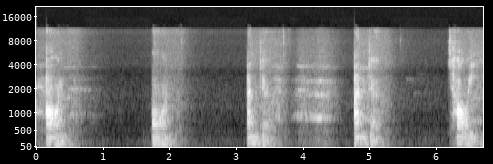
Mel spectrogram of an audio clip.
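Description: Male Vietnamese-accented English teacher for a kids' lesson, unhurried drill delivery, light background noise. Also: mid-range voice, fairly bright tone. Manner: reads each word twice for children to repeat. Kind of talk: recorded vocabulary lesson for children.

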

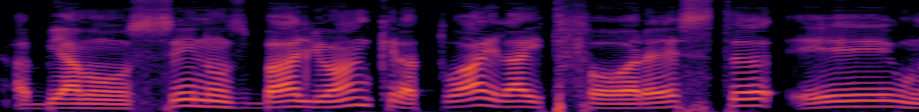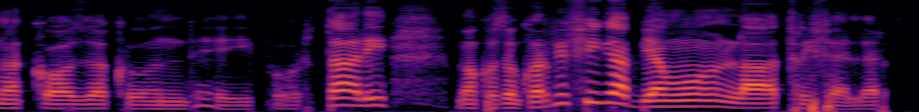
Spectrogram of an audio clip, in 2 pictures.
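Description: A man's voice: medium pitch, clean tone. A teenage man from Italy giving casual, rambling gameplay commentary, often stopping mid-word and joking to himself. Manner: rambling, self-interrupting, joking asides. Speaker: gaming YouTuber.

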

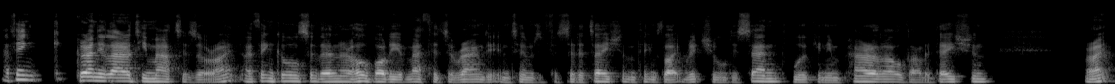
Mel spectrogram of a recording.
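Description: Gravelly man explaining at length. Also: mid-range voice, a little mellow. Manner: explanatory, with frequent tag questions and repeated words. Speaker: invited expert answering audience questions. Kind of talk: webinar Q&A answers.

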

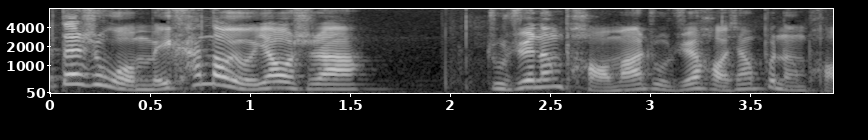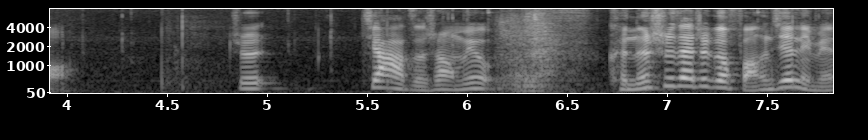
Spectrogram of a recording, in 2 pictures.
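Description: A young man plays through a horror game and jokes to his viewers that nothing scares him. His voice sits high and swings widely in pitch. He keeps up a running banter, addressing the audience the whole time. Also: fairly bright tone. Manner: joking, talks to viewers, claims not to be scared, yelps at scares. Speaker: gaming YouTuber. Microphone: headphones on, desk mic.

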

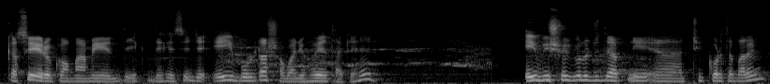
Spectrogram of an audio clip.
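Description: A man gives a spoken recitation lesson at a patient, unhurried pace. His voice sits a little high, and he pauses often with fillers between points. He slips into long, drawn-out chanted syllables as he demonstrates. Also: vocal fry, slight background noise. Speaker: Quran recitation teacher.

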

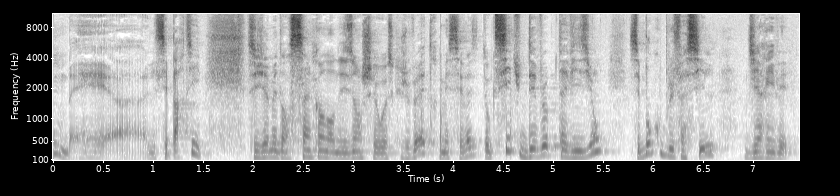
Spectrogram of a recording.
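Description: This mellow, rather high male voice belongs to a Scottish man who teaches English online. He delivers an upbeat, motivational video lesson, moving back and forth between French and English.

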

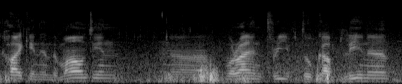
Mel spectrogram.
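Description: A man's voice: mid-range voice, fairly even intonation, measured pace, heavy background noise. Hesitant young man from Russia. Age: young adult. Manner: hesitant, with fillers. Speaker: oceanographer. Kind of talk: self-introduction to camera. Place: outdoors on a rooftop by a fjord.

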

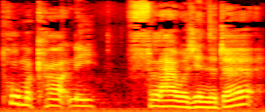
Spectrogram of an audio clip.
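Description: A man hosts a casual, jokey vlog while going through a collection in a storeroom full of boxes. He speaks slowly in a slightly high voice with a dark tone.

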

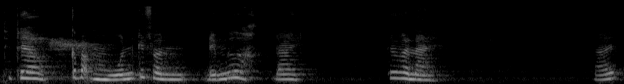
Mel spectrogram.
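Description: Woman calmly explaining software steps, echoey room. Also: a little high. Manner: unhurried step-by-step instructions with frequent "đây, đấy". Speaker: software tutorial presenter. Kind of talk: screen-recorded software tutorial. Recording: echoey room, faint background noise.

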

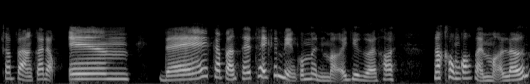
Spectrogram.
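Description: This Vietnamese woman's voice is on the high side, animated, brisk and a bit bright as she teaches English pronunciation online. She explains patiently, repeats example words and asks her listeners questions, in a dry, dull lo-fi recording with no room sound.

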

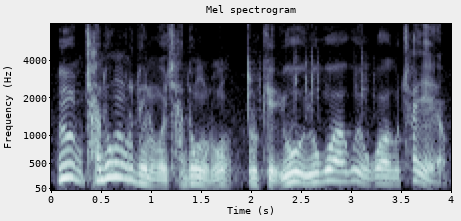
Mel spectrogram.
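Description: A man's voice: mid-range voice, very animated, fast talker, warm tone. A man teaching billiards in a casual spoken lesson, chatting and often putting rhetorical questions to viewers. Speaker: billiards instructor.

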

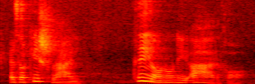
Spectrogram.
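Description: A woman voicing a calm, firm mother speaking quietly to her daughter. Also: lowish voice, voice pushed up. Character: stern, quiet mother, controlled.

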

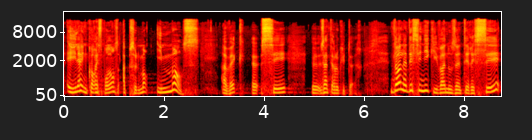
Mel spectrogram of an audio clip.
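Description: A woman's voice: low voice, dark tone. A woman giving an academic lecture on literature, hesitant and full of fillers, with wry asides. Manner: hesitant, with frequent "euh" fillers.

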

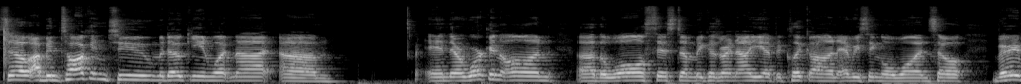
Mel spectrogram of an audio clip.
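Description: A man's voice: on the high side, fairly bright tone. A young man giving chatty, upbeat commentary on a mobile game he is playing, with frequent fillers and restarts. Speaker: gaming YouTuber. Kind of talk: casual gameplay commentary.

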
